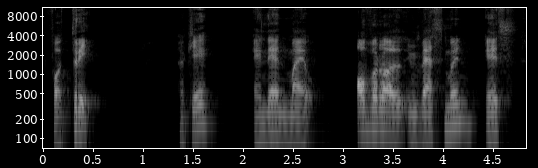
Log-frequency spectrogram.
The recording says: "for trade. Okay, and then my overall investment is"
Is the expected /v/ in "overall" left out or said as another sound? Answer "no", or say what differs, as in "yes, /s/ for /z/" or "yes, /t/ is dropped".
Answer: no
